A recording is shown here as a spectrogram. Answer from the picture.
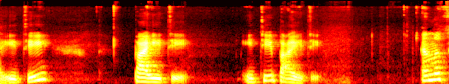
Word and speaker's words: идти: So idti, which we don't really pronounce the D and the T separately, we just say idti, paiti, idti, paiti.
